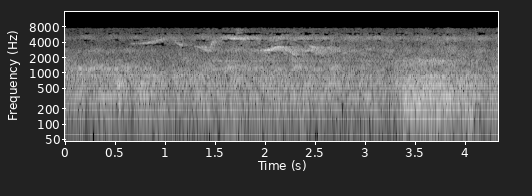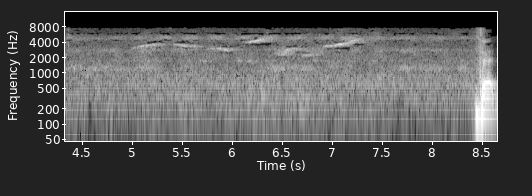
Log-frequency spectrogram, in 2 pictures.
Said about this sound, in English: The mind will still automatically recognize the chirping of the birds, the sound of the water in the river, and so forth.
